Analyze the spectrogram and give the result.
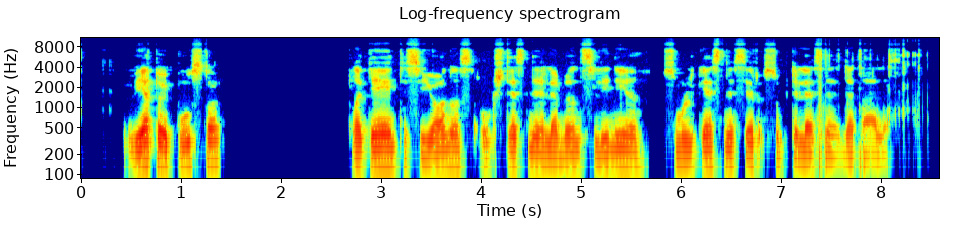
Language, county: Lithuanian, Klaipėda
